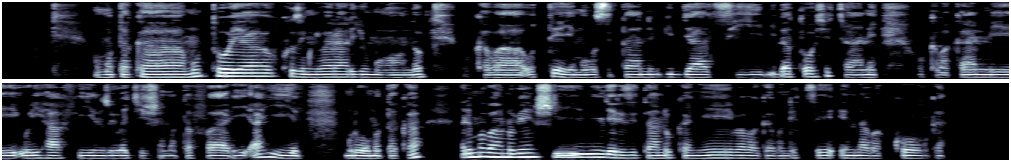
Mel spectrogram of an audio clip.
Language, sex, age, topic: Kinyarwanda, male, 25-35, finance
